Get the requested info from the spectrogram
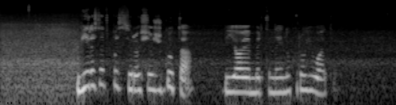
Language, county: Lithuanian, Vilnius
